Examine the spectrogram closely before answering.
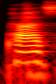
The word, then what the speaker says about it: PaaS: years how about this these three acronyms each of them four letters long pronounced I ass pass and sass now respectively they stand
